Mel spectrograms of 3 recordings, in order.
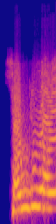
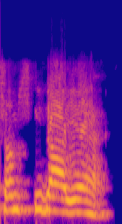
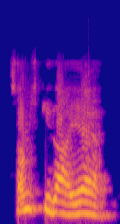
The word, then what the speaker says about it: சம்ஸ்கிதாய: சம்கிதாய அப்படின்ட்டோம்னா ஒரு உச்சரிப்பு மாறிடுச்சுன்னா பொருள் மாறிடும். யோகபீட சம்ஸ்கிதாய அப்படின்னு சொல்லணும். சம்கிதாயம் செய்யக்கூடாது. சம்ஸ்கிதாய நித்திய யோகினே தியானகாராய ஓம்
